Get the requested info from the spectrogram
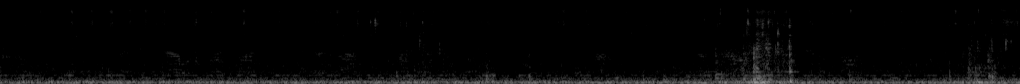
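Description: Faint shaking of a spice shaker of smoked paprika over a raw turkey in a stainless steel sink, over a steady low hum. Brief louder handling noises of the turkey against the sink, one past the middle and one near the end as the bird is turned over.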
